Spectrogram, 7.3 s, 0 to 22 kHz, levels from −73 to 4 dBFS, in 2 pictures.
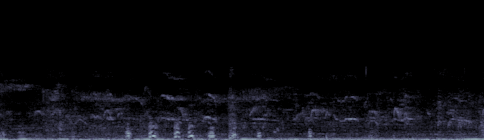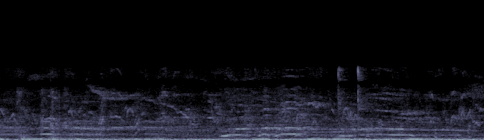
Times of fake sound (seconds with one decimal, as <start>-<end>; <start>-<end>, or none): none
